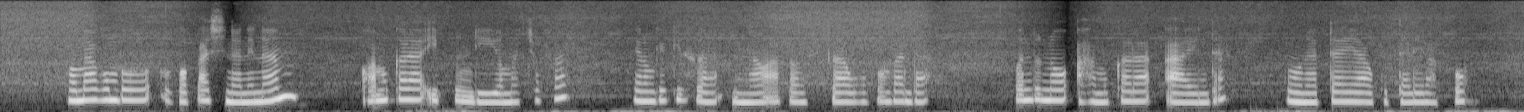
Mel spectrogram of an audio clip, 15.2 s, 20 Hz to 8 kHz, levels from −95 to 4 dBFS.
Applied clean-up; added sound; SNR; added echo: none; Domestic sounds, home sounds; 17 dB; none.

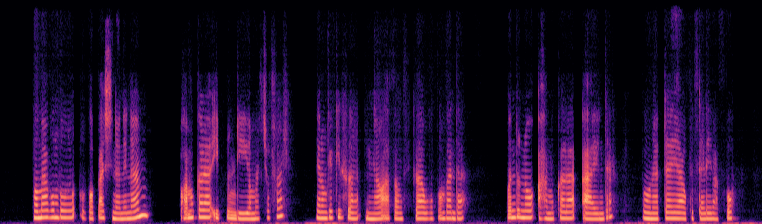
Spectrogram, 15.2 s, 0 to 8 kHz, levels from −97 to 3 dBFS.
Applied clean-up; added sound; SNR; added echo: neural mask model DeepFilterNet 3.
